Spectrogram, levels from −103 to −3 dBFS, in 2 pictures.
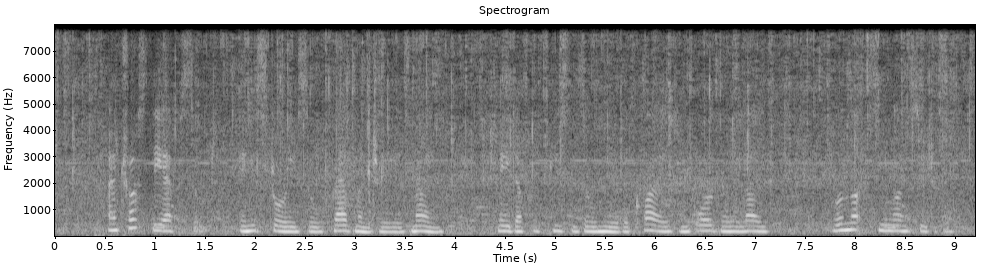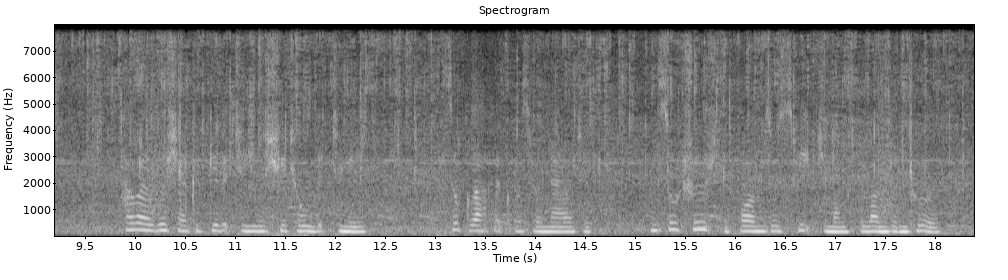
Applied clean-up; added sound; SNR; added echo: none; Alarm + Rain; 10 dB; none.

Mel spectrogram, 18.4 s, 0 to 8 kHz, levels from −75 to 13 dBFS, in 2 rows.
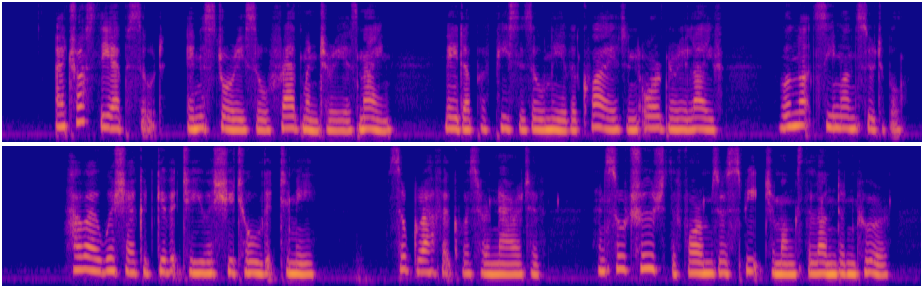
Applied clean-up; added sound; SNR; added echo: none; none; none; none.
